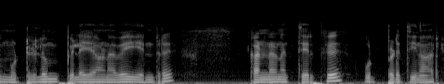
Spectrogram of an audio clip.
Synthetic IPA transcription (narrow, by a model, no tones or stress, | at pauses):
mʊʈrɪlɯmpɪlɐjaːnɐʋeːɛndrɯ | kɐɳɖɐɳɐt̪ːɪrkɯʊʈ̚pɐɽɯt̪ːɪnaːɾ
